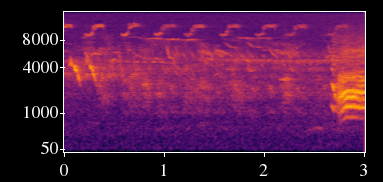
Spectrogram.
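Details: Western jackdaw at sunrise in spring 2020, recorded with a Sony FDR-AX100 camera: one loud, harsh, harmonic call bursts in at the end, after a faint background of high twittering from other birds.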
